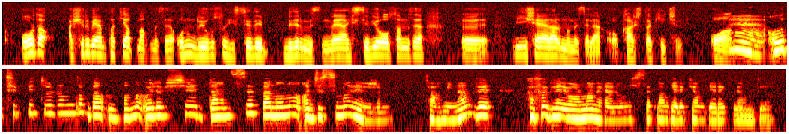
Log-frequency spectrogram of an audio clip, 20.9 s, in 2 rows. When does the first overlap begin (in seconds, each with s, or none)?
none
